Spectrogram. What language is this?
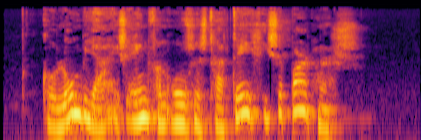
Dutch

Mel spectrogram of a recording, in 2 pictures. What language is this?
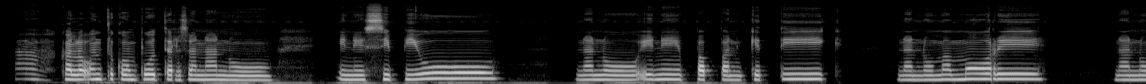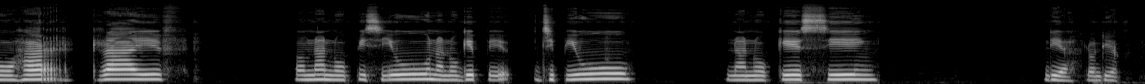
Termanu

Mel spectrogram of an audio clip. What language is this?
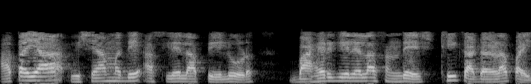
Marathi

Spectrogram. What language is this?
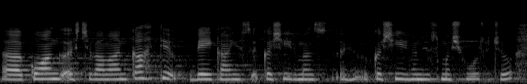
Kashmiri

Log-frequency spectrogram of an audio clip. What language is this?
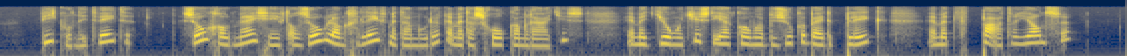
Dutch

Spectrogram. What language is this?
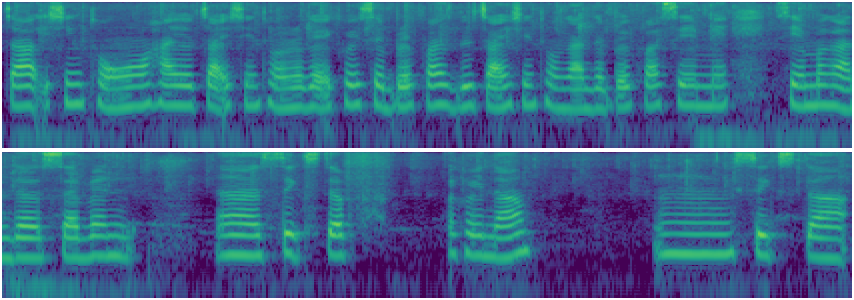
Manipuri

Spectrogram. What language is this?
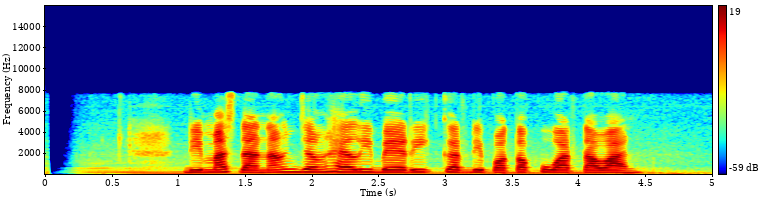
Sundanese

